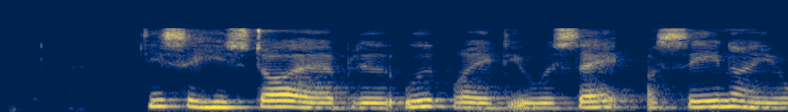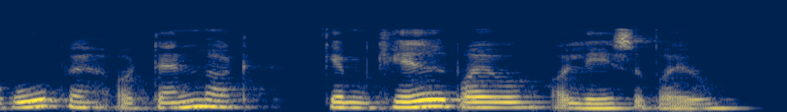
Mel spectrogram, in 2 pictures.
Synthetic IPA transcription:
d̥isəɦisd̥o̝ɐ̰jɐæɐb̥le̝ːð̞̩ˠuð̞ˠb̥ʁɛːd̥iuesɛ̰ːɒ̽se̝ːnɐːiøʊʁo̝ːpʰæɒ̽d̥ænmɑ̈ːɡ̥ | ɡ̥en̰m̩kʰeːð̞ˠəb̥ʁɛʊɒ̽leːs̬ɐb̥ʁɛʊ

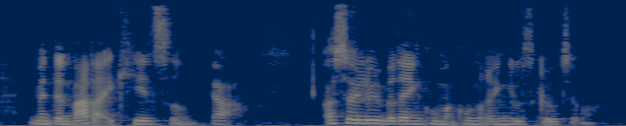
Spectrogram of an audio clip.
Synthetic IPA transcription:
mend̥enʋɑ̈ɾ̥ɑ̈e̝ɡ̥ə̥he̝ːlət͡sʰḭð̰ˠn̩ | ʔɒ̽sɒ̽ilø̰ːb̥ð̩ˠd̥ɛ̰ːn̩kʰumænkʰɔ̽nʁeŋəelɐsɡ̥ʁḭːʊt͡sʰe̝lmɑ̈ɪ

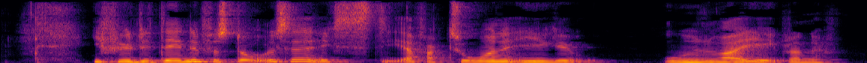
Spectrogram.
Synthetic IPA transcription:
iføljəd̥enəfɒ̽sd̥ɔ̰̽ːl̩səeɡ̥si̥sd̥e̝̰ːɐfɑ̈ɡ̥̚t͡sʰo̝̰ːɐnəʔe̝ɡ̥ə | uð̞ˠn̩ʋɑ̈ʁiɛ̰ːb̥lɐnə

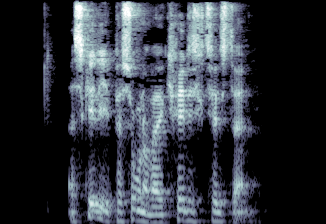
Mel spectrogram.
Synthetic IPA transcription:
æsɡ̥e̝liəpʰæɐso̝̰ːnɐʋɑ̈ikʰʁid̥isɡ̥̚t͡sʰe̝lsd̥æn̰

